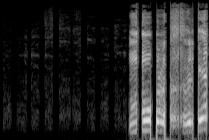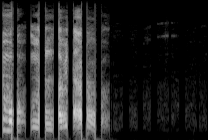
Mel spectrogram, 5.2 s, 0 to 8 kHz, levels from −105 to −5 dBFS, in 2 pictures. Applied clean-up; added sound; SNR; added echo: none; none; none; none.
